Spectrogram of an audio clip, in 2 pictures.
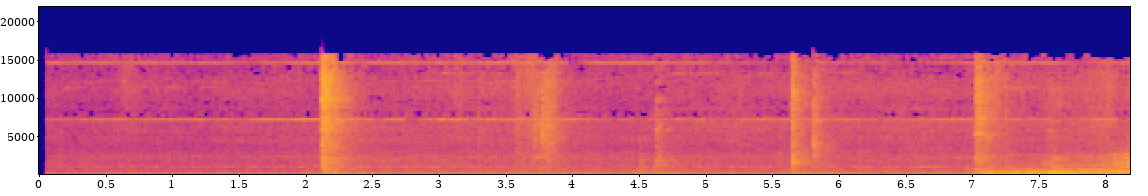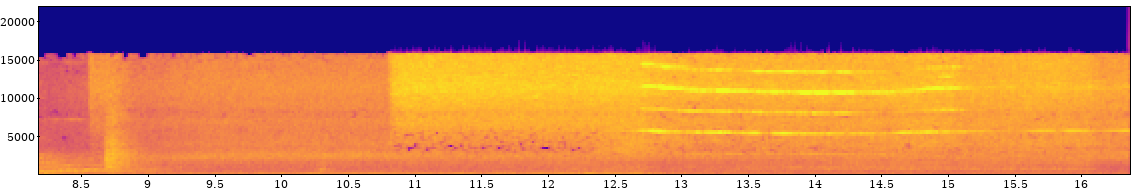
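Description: Semi-automatic 450 mm aluminium cutting saw: a few clicks, then the blade motor starting about seven seconds in with a rising whine and settling into a steady spinning run. In the last few seconds a louder, high-pitched stretch is heard as the blade cuts the aluminium profile.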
